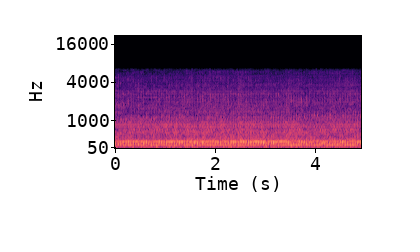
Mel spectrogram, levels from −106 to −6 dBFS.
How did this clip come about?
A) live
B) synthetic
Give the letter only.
B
